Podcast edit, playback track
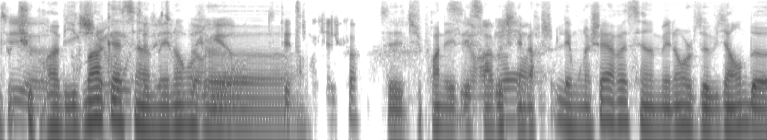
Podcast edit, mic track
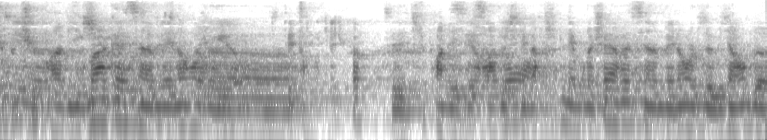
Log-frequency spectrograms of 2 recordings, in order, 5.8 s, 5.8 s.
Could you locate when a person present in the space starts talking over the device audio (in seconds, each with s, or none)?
none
